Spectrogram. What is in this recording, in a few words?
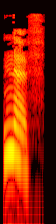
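"neuf", French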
